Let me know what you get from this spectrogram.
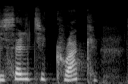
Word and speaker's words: Celtik'Raic: Alors je me permets juste de te corriger, on dit Celtic Crack, ça s'écrit Celtic Crack, mais en fait c'est du gaélique. Ça veut dire un moment fun celtique, donc voilà, ça se dit avec l'accent Celtic Crack.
